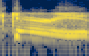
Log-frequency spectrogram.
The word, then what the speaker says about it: Scarry: Yes, Scarry. It's like Carrie with an F.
